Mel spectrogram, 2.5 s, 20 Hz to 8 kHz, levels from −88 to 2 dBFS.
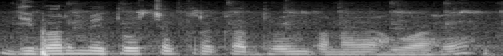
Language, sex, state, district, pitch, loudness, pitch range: Hindi, male, Arunachal Pradesh, Lower Dibang Valley, 140 Hz, -21 LUFS, 130-150 Hz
